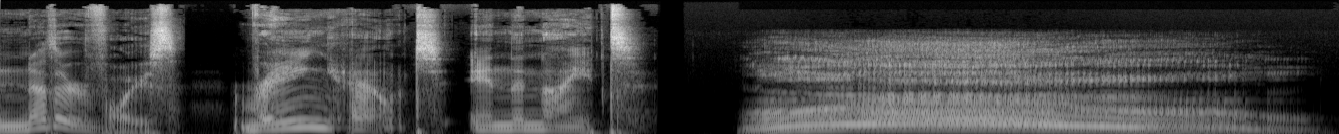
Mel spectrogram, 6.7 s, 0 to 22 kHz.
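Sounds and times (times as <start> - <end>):
speech: 0.0 - 5.4
deep animal roar: 3.7 - 6.6.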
